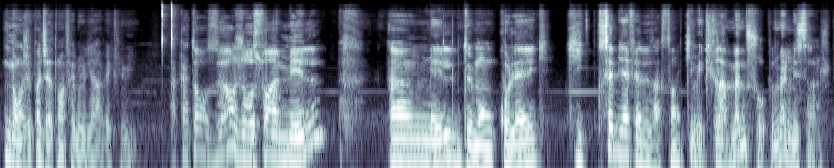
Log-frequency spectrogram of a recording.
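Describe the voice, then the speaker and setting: A young man from Cameroon earnestly recounts a personal story in an interview, acting out the dialogue. His mid-range voice moves briskly with big pitch swings.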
